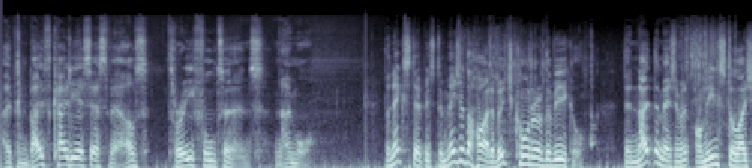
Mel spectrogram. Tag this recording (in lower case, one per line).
speech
